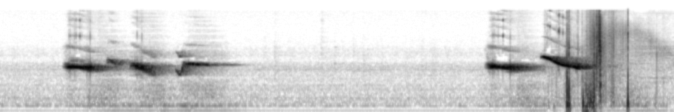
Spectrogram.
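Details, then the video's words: Racha song of a green-winged saltator: looping whistled notes in a short phrase, a pause, then further downslurred whistles cut by a sharp loud knock and rattle near the end. "RACHA DE TRINCA FERRO!"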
